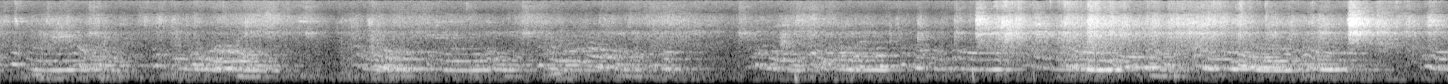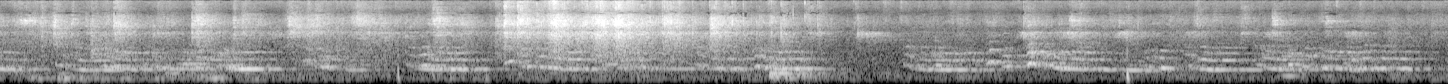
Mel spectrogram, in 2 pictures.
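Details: Meerkats at the Oakland Zoo, excited for feeding, chatter in a group behind the scenes with rapid, overlapping squeaky chirps and short whimpering calls.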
